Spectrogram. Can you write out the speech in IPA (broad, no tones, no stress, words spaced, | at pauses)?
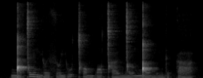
ŋ͡ǃəǀenjəɪ̯sɵ juǀʰɔ mbɔǀʰaɪ̯ŋ͡ǀəʊ̯ ŋ͡ǃɔmʏŋɡe ka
